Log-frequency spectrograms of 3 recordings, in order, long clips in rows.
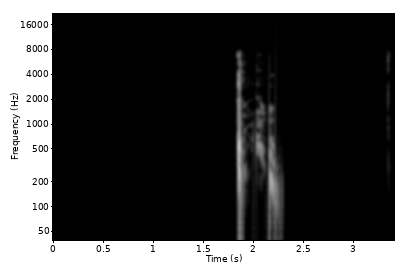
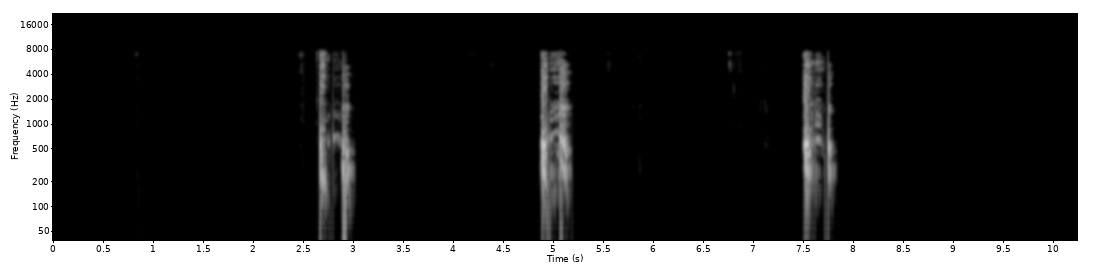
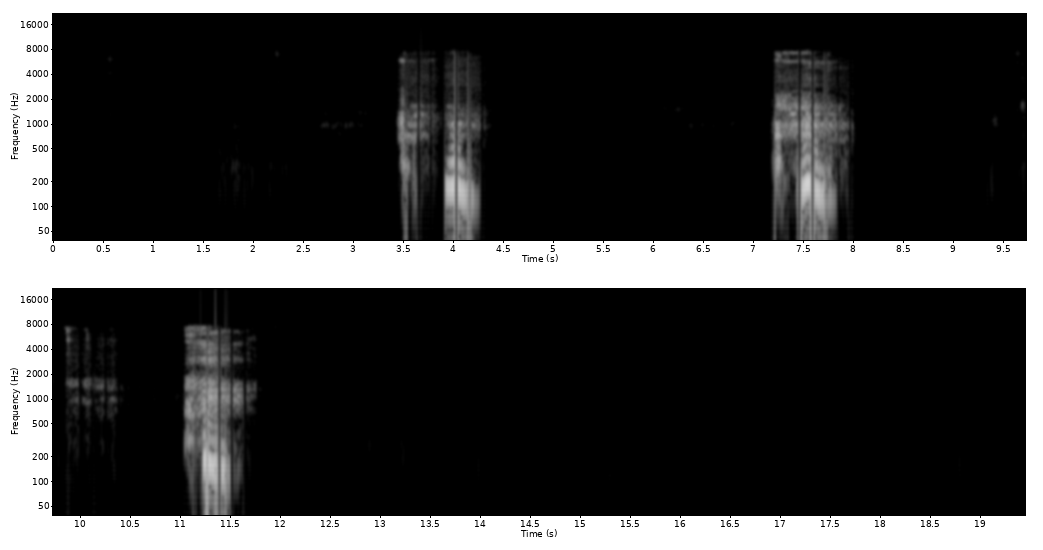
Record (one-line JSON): {"cough_length": "3.4 s", "cough_amplitude": 27551, "cough_signal_mean_std_ratio": 0.1, "three_cough_length": "10.2 s", "three_cough_amplitude": 28601, "three_cough_signal_mean_std_ratio": 0.14, "exhalation_length": "19.5 s", "exhalation_amplitude": 19062, "exhalation_signal_mean_std_ratio": 0.17, "survey_phase": "beta (2021-08-13 to 2022-03-07)", "age": "65+", "gender": "Female", "wearing_mask": "No", "symptom_runny_or_blocked_nose": true, "symptom_sore_throat": true, "symptom_fatigue": true, "symptom_headache": true, "symptom_onset": "12 days", "smoker_status": "Ex-smoker", "respiratory_condition_asthma": false, "respiratory_condition_other": true, "recruitment_source": "REACT", "submission_delay": "2 days", "covid_test_result": "Negative", "covid_test_method": "RT-qPCR", "influenza_a_test_result": "Negative", "influenza_b_test_result": "Negative"}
